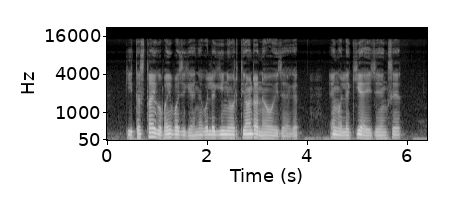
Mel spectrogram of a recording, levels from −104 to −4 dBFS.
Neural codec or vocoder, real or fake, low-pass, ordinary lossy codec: none; real; 14.4 kHz; none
